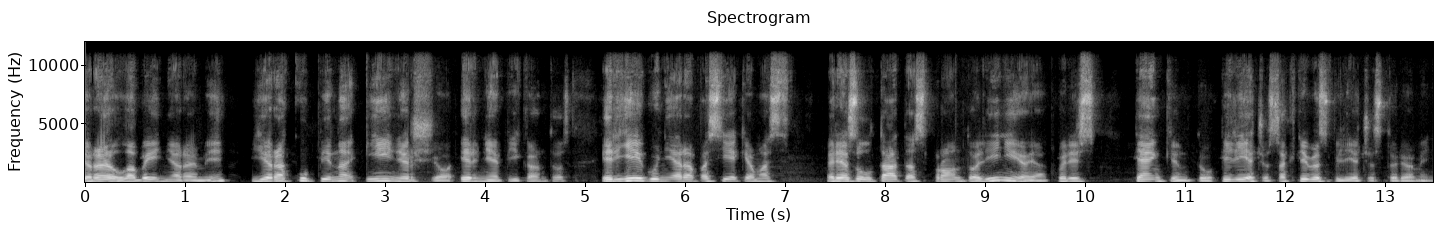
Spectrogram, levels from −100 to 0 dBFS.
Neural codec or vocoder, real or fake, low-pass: none; real; 10.8 kHz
